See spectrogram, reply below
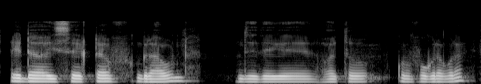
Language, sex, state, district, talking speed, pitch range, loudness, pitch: Bengali, male, Tripura, West Tripura, 100 wpm, 130-140 Hz, -16 LUFS, 135 Hz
